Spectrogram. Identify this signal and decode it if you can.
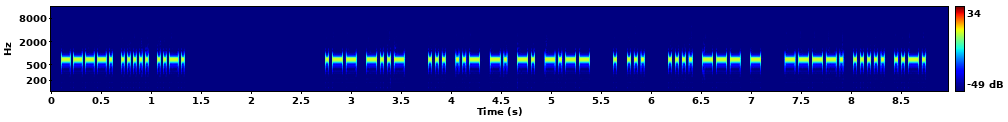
Morse code, heard as a keyed tone, about 36 wpm, 700 Hz. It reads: 95F WX SUNNY ES HOT 95F
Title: Speed-Racing Common QSO Phrases - 30wpm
